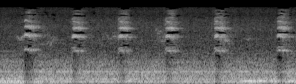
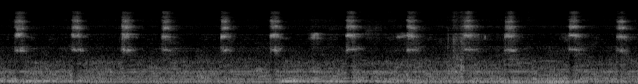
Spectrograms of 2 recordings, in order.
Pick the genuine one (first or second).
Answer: first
